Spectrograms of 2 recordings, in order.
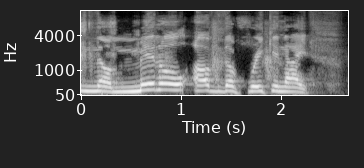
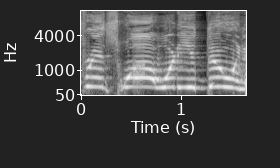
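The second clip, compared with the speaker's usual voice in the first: acted scared voice, much higher; 11 semitones higher than usual. Retelling sitting in the passenger side as the driver races, retelling being scared. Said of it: "I'm there scared to death".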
